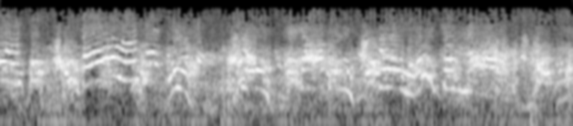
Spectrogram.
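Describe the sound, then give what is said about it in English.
A pack of dogs barks and yips continuously, with high whimpers and whines woven through a dense, agitated chorus that never lets up, alongside a murmur of voices. “Those dogs have tasted blood.”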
